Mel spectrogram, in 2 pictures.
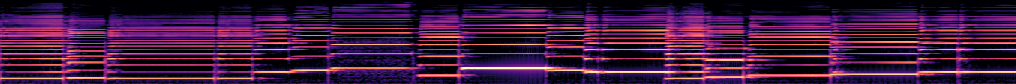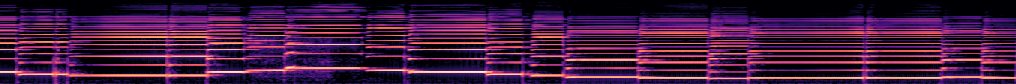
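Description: Serenellini button accordion playing a slow air: a slow melody of long held reedy notes that change every second or two.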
